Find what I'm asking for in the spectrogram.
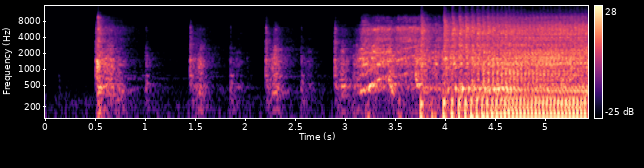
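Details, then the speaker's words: Scotts riding mower after cleaning pine straw out of the clogged fuel filter and fixing the starter wiring: several short cranking bursts, then it catches with sharp pops and runs rough; runs on its own but backfires through the carburetor. "now fuel is getting to the carburetor and I can get it to run on its own and stay running but it was back"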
